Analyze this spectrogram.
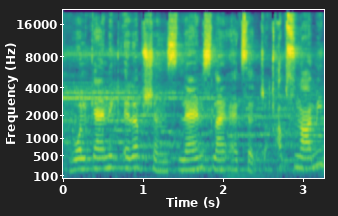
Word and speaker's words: सुनामी: सुनामी जो होता है बच्चों, एक जापानीज़ वर्ड है, इसमें टी साइलेंट होता है। पहले भी बच्चों ने पूछा हमारे में टी भी तो है, आप इसको टी सुनामी क्यों नहीं पढ़े, नहीं, सुनामी पढ़ा जाता है, टी इसमें साइलेंट रहता है।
